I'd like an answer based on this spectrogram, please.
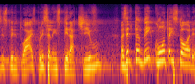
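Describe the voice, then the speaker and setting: A man at a moderate pace with very wide pitch swings, against noticeable background noise. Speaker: pastor. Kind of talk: sermon. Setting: church. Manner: soft-spoken.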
